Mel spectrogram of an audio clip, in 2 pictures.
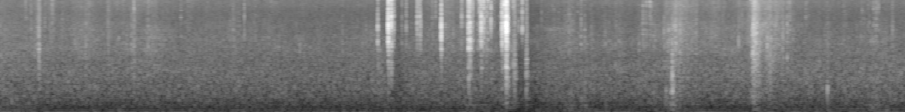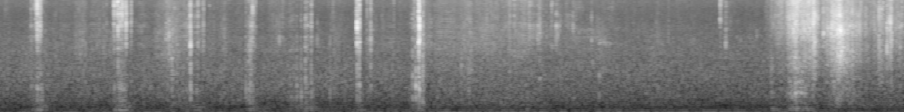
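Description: A green sapling being cut with a knife and handled in the woods: scattered sharp cracks and crackles over a steady outdoor hiss, with a louder burst of rustling from the branch and its leaves near the end.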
